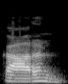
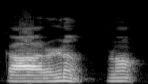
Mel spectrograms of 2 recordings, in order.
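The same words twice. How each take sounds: First: कारण ending in plain "n"; wrong dental n. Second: कारण with curled-tongue ण; retroflex n. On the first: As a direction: say "kaaran" for कारण. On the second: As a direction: release "ṇa" at the end of कारण. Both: Shown as a demonstration. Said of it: "कारण नहीं".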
